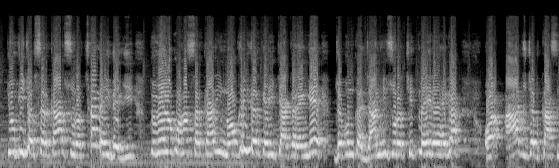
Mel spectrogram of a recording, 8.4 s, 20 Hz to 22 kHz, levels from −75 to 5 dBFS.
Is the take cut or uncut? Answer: cut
